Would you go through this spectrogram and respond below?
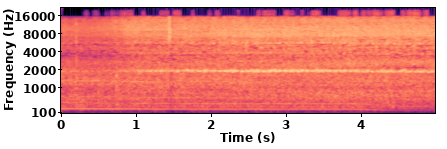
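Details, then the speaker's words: New Chevrolet Niva at 14,113 km, idling: constant high whistle that dips slightly in pitch near the end. Owner suspects the alternator bearing; spraying water seemed to stop the front bearing whistling. "Новая машина, хотя засвистел подшипник. Приехал сейчас в сервис. Думаю, что подшипник генератора."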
